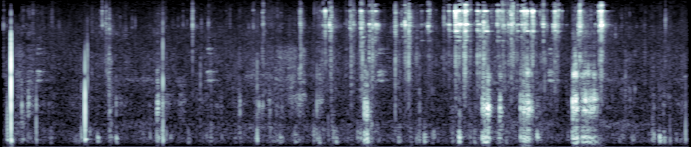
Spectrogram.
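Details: A pet dog humping a favourite toy indoors, giving short grunting, wheezy snorts and panting bursts that grow denser and louder toward the end, with a person speaking briefly.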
